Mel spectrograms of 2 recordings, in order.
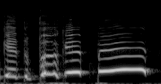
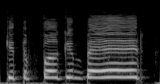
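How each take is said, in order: First: Much higher, louder, slow high-pitched shout; frantic high yell. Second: Rap-style replay. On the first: Retold or imitated. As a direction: shriek it at yourself, dragging it out. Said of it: "I was just like". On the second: Shown as a demonstration. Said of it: "you hear that fucking song? SoundCloud rap artist".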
